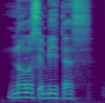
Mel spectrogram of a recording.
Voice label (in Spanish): no los invites, Spanish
